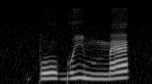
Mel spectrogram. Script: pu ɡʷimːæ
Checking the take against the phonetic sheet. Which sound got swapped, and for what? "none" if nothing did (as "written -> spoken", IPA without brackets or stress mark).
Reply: u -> o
